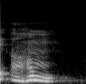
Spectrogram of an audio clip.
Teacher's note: अनुस्वार, इसका उच्चारण नासिका भाग से होता है। यह सदा स्वर के बाद आता है, जैसे अहम।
